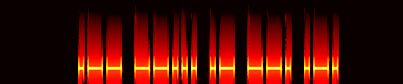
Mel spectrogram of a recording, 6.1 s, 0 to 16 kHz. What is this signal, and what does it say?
Morse code, heard as a keyed tone, about 17 wpm, 700 Hz. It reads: W7AGR
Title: USA Call Signs - 5 Characters - 2x Character Spacing - 17wpm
